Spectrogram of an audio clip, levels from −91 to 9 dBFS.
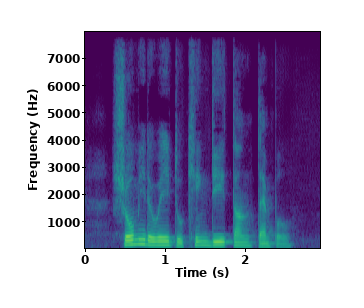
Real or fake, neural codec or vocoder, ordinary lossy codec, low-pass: fake; codec, 16 kHz, 1 kbps, X-Codec, WavLM features, trained on Multilingual LibriSpeech; none; none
